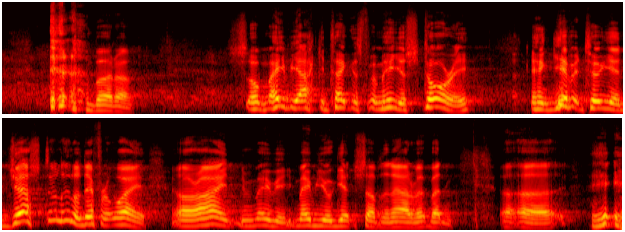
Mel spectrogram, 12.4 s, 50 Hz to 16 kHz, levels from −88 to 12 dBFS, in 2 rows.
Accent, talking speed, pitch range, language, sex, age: American, 160 wpm, 145-200 Hz, English, male, 60-79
